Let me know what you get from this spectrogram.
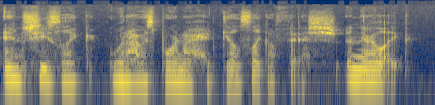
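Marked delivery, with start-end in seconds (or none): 0.8-2.5 soft, hushed, confiding, secretive whisper. Retelling what a woman said at auditions, whispering. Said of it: "That's what she whispers".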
